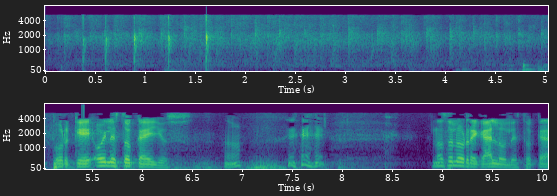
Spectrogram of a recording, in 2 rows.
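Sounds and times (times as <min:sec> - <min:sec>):
crowd applause: 0:00.0 - 0:05.8
speech: 0:05.1 - 0:06.5, 0:07.5 - 0:08.2, 0:08.9 - 0:10.0.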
